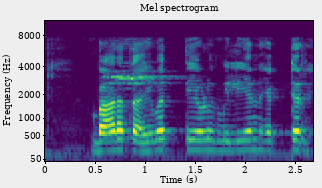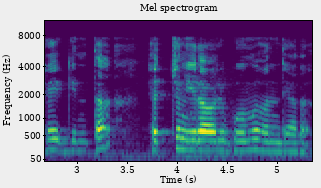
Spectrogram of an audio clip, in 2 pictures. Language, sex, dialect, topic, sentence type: Kannada, male, Central, agriculture, statement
